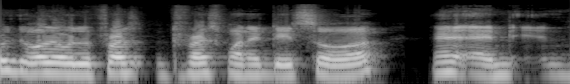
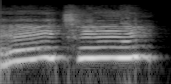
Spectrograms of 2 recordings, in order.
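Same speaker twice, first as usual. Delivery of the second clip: very high singsong greeting; mock flirty hello. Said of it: "She's like".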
